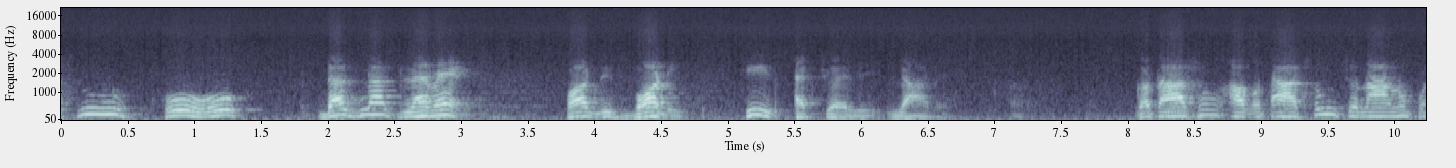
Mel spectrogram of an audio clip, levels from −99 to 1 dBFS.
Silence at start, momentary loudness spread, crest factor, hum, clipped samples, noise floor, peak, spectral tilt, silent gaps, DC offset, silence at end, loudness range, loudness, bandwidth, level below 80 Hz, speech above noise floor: 0 s; 14 LU; 18 dB; none; under 0.1%; -46 dBFS; -4 dBFS; -8 dB/octave; none; under 0.1%; 0 s; 8 LU; -21 LUFS; over 20 kHz; -46 dBFS; 26 dB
